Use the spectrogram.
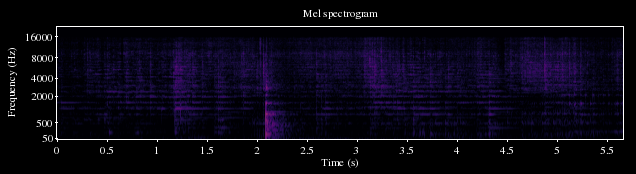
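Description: Fingertips rub and tap the dimpled inner surface of a large, empty, hammered brass-colored metal bowl. Quiet scraping and soft taps stand out around one sharp, louder tap that briefly brings out a low metallic tone with faint steady overtones. The sound then settles back into soft rubbing.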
